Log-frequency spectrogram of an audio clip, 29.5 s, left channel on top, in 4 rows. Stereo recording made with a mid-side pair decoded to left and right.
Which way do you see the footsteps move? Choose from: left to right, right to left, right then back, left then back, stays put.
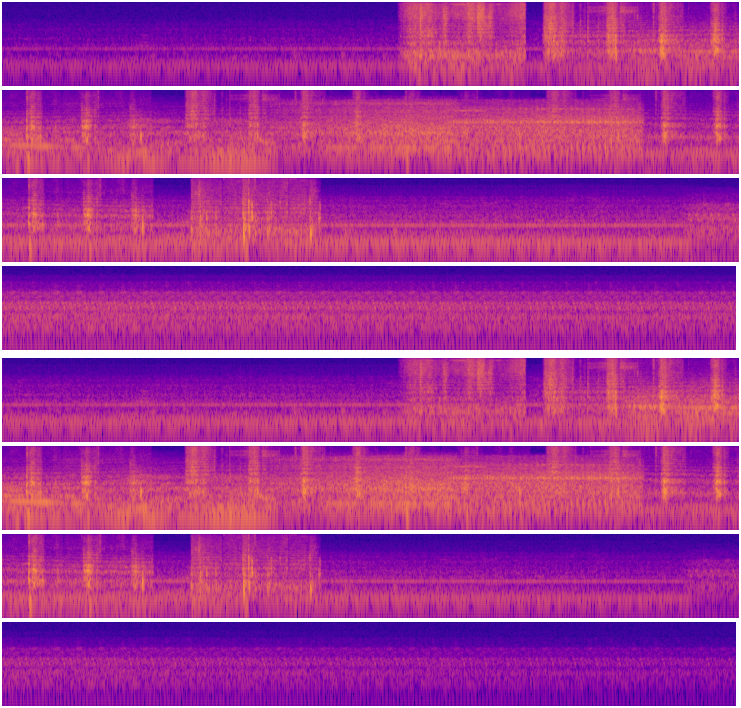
right then back.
